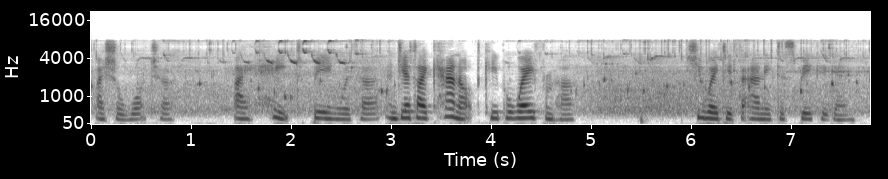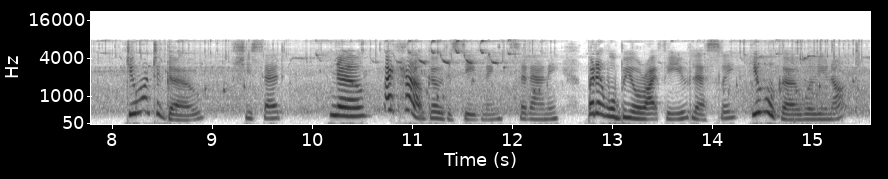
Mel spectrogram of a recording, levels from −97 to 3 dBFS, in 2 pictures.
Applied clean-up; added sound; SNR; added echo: none; Water / Bird; 13 dB; none.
